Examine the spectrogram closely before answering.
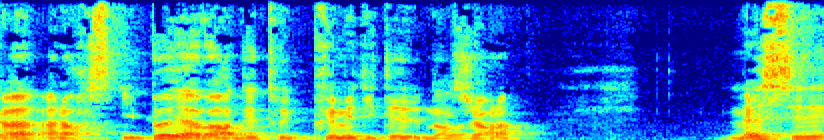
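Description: This is a man speaking at a medium pitch. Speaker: nature photographer. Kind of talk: casual interview. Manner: halting, hesitant.

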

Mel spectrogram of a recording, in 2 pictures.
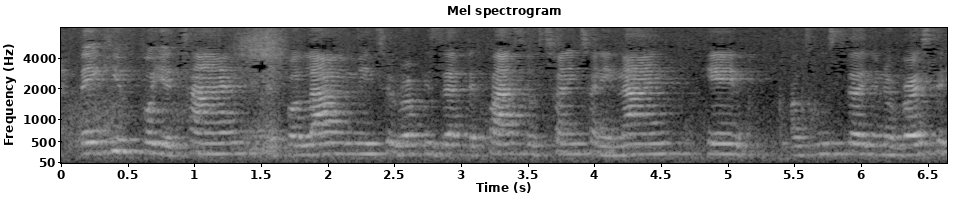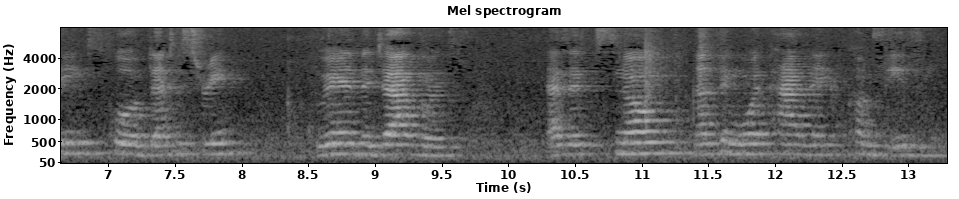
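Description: Delivered at a moderate pace, the speech carries audible room echo and noticeable background noise. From Kenya. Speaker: student giving graduation speech. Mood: formal, grateful. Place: classroom. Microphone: camera far.

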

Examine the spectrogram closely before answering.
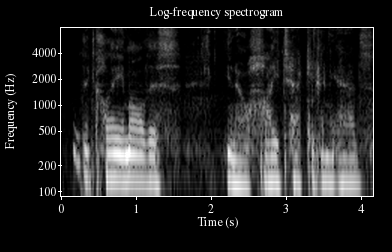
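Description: A man at a very slow pace amid noticeable background noise. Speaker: product reviewer. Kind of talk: casual unboxing review. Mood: dismissive, unimpressed. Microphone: phone near.

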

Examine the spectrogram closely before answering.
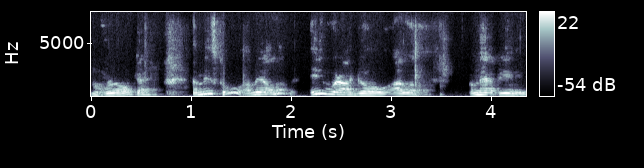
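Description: A man with an American accent talks at a very fast pace and a fairly high pitch, with big pitch swings. His tone is slightly mellow with a slightly husky edge.

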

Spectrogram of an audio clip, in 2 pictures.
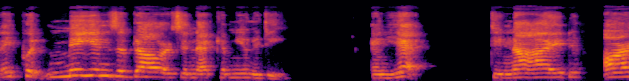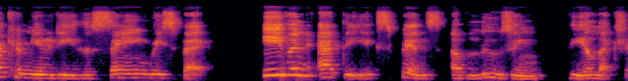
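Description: Against a quiet background, a woman with an American accent speaks at a very slow pace with very wide pitch swings. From US Northeast. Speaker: community leader. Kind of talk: panel discussion. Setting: video call. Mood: earnest, impassioned. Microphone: video call.

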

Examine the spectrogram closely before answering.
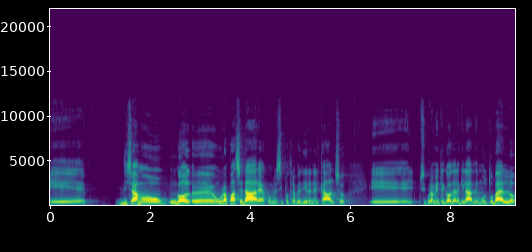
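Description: A man with fairly low pitch speaks in an unremarkable speaking voice with ordinary pitch variation. His loudness swings widely over a quiet background. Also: fairly slow pace. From Romagna, Italy; Italy. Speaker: handball coach. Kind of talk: casual chat. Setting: studio. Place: studio. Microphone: lapel.

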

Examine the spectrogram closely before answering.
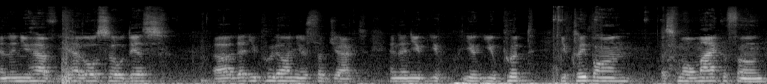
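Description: With light background noise and audible room echo, a man talks at a moderate pace. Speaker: presenter. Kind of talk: lecture. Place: meeting room. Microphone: camera far.

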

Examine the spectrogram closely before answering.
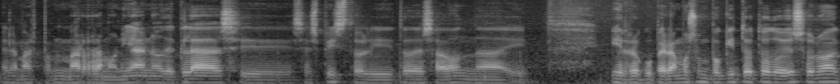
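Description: Over light background noise, a man with a fairly low pitch speaks at a fairly quick pace in a monotone, flat delivery. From Spain. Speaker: musician in a tribute band, music teacher. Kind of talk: interview. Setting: music venue. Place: bar. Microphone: lapel.

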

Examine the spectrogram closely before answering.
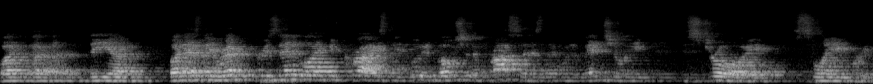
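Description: This man talks at a high pitch with fairly even intonation. Strong room echo surrounds his voice. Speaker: pastor. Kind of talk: sermon. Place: church.

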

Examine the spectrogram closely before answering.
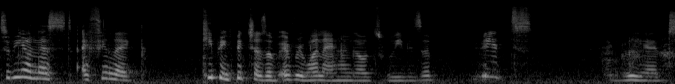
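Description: Against light background noise, a woman's somewhat breathy voice makes very wide pitch swings and big swings in loudness. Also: moderate pace. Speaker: actress in short film. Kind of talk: acted phone conversation. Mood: mildly exasperated, fond. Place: home room.

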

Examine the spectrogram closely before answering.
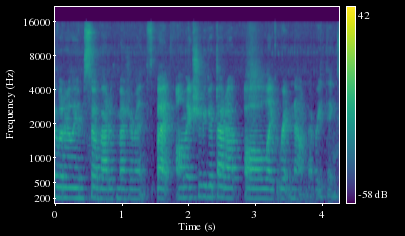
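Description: With some room echo audible and a little noise in the background, a woman is talking. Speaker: lifestyle vlogger. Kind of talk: casual cooking tutorial chat. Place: kitchen.

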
